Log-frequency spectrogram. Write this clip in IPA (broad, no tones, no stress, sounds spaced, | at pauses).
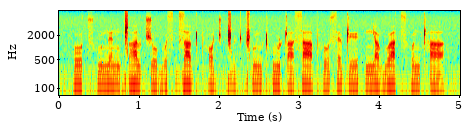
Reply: o t͡sʰ u n ɛ n ɡ͡ǁ a l t͡ʃ o ɡʷ ɛ s d͡z a ʈ pʰ ɔ t͡ʃ ɡ͡ǁ ʊ ʈ ǁ u n ʈʰ u ʈ a s a pʰ o s ɛ ʈ ɪ | ɲ a ɡʷ a t͡sʰ ʊ n ʈʰ a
